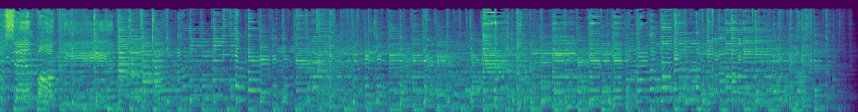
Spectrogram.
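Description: A bluegrass band plays an instrumental break: a capoed acoustic guitar plays quick picked notes over a steady low beat.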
